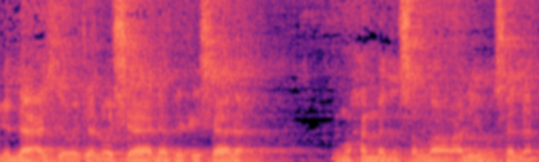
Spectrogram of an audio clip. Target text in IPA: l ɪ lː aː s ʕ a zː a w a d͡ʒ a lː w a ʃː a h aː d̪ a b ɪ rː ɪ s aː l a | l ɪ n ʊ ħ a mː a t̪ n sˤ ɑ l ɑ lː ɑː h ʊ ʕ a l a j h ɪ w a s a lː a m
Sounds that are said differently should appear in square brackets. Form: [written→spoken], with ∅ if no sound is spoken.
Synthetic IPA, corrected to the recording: l ɪ lː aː [s→h] ʕ a zː a w a d͡ʒ a lː w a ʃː a h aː d̪ a b ɪ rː ɪ s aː l a | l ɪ [n→m] ʊ ħ a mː a [t̪→d̪] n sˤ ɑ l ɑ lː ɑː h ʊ ʕ a l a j h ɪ w a s a lː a m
